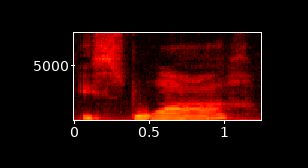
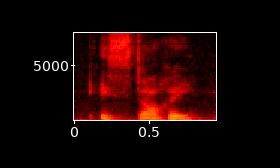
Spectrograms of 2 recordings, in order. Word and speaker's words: histoire: repeated multiple times throughout we could discuss the word istoir in french and what word it reminded us of in english we might practice the sound wa so they don't confuse istua and pronounce it as an anglicize istari which is a common mistake trey is a word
